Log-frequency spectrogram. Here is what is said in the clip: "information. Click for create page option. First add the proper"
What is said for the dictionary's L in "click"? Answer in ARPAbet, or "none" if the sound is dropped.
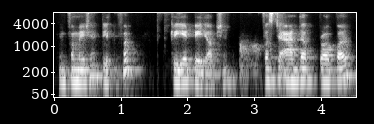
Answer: L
